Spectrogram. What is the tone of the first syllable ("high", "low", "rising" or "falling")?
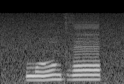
rising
